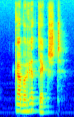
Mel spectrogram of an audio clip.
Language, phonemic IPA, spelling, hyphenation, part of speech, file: Dutch, /kaː.baːˈrɛˌtɛkst/, cabarettekst, ca‧ba‧ret‧tekst, noun, Nl-cabarettekst.ogg
- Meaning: text used in a cabaret show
